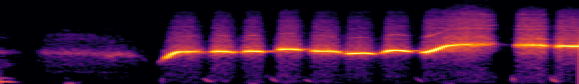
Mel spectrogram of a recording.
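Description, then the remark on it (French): A person whistles a short tune, clear sustained notes with slight pitch slides, broken into a quick rhythmic run of pulses after a brief opening tone. “C'est assez la solitude également hein, de siffler.”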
